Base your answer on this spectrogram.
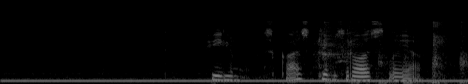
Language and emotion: Russian, neutral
